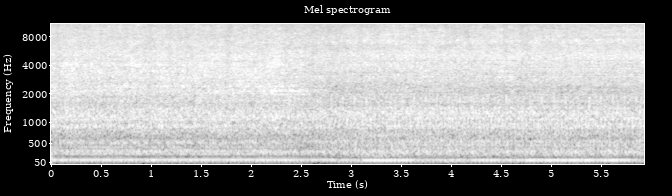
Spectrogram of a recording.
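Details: Freshly rebuilt Porsche 911 air-cooled 3.0SC flat-six at 3.2 spec on test stand, cold from overnight: steady high idle, smooth low drone, no knocks or misses; slightly rich during warm-up, later steady near 950 rpm. Healthy.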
